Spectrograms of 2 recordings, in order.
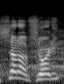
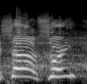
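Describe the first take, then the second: First: Said in the usual way. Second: Mock impression of a player. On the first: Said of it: "he said". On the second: Retelling a player's trash talk, high mocking imitation. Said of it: "He said".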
